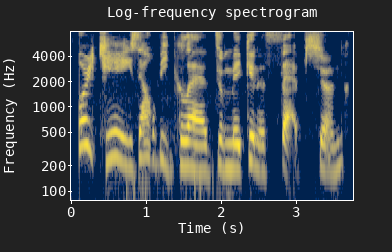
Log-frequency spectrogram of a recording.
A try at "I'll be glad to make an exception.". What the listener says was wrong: Okay, and also on exception, I'm not hearing a k. I'm hearing exception instead of exception.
